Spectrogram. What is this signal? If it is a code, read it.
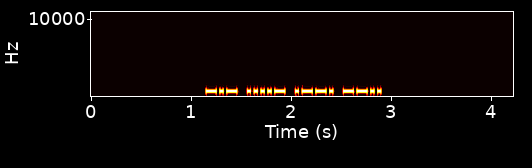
Morse code, heard as a keyed tone, about 36 wpm, 700 Hz. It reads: K4PZ
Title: USA Call Signs - 4 Characters - Repeated 3x - 35wpm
